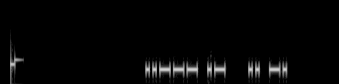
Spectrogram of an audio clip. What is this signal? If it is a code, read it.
Morse code, heard as a keyed tone, about 36 wpm, 700 Hz. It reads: 2A IN
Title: Field Day Exchanges - 35wpm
